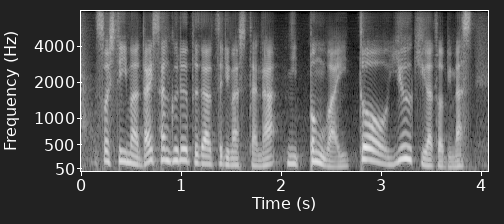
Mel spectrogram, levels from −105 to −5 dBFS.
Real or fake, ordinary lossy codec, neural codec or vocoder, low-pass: fake; none; codec, 16 kHz, about 1 kbps, DyCAST, with the encoder's durations; none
